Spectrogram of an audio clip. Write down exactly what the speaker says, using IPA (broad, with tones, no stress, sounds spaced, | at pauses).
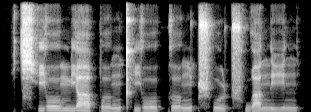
t͡ɕʰ j o˦ ʊ̯ m j ä˥˨ p ɤ˨˦ ŋ pʰ j o˨˦ ʊ̯ k ɤ˨˦ ŋ ʈ͡ʂʰ u˨˩ ʈ͡ʂʰ w a˦ n i˦ n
